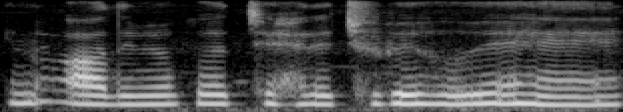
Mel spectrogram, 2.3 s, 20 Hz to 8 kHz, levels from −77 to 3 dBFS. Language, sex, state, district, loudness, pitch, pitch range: Hindi, female, Uttar Pradesh, Saharanpur, -15 LUFS, 240 Hz, 230-250 Hz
